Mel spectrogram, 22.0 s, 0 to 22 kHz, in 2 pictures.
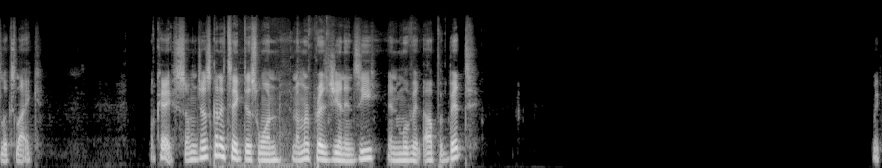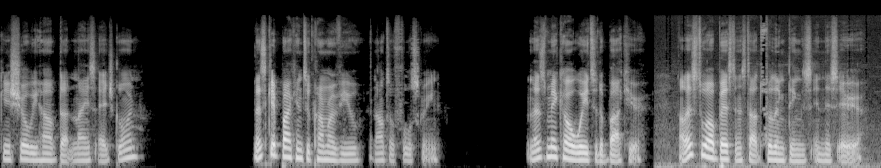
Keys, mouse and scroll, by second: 1.5 shift+middle click, 2.2 click, 2.6 middle click, 3.4 g, 3.7 z, 5.2 shift+click, 5.5 shift+middle click, 5.9 middle click, 6.5 z, 7.1 shift+click, 7.4 middle click, 7.8 shift+middle click, 8.1 scroll up 1, 8.3-10.4 middle drag, 10.5 shift+middle click, 10.8-12.2 middle drag, 12.8 click, 14.0 KP_0, 15.5 ctrl+space, 17.1 scroll down 3, 17.2 shift+middle click, 17.8 scroll up 2, 18.1 shift+middle click, 18.4-19.2 scroll up 1.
